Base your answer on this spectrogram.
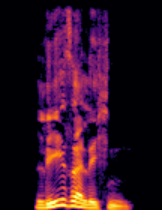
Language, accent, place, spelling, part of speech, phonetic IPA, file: German, Germany, Berlin, leserlichen, adjective, [ˈleːzɐlɪçn̩], De-leserlichen.ogg
- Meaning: inflection of leserlich: 1. strong genitive masculine/neuter singular 2. weak/mixed genitive/dative all-gender singular 3. strong/weak/mixed accusative masculine singular 4. strong dative plural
